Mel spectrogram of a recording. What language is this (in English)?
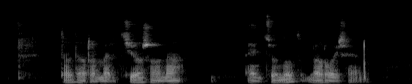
Basque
